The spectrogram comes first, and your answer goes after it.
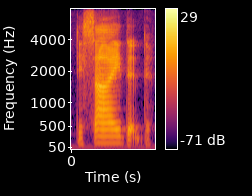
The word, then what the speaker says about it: decided: take a vacation so this one we say the Ed because of the D here decided and finally you introduced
